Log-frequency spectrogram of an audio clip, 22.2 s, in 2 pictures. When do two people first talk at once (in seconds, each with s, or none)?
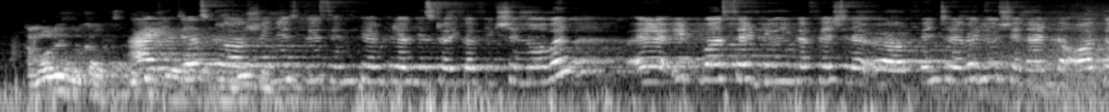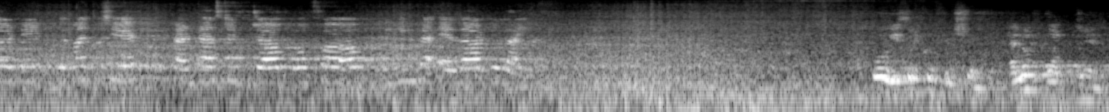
1.3 s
